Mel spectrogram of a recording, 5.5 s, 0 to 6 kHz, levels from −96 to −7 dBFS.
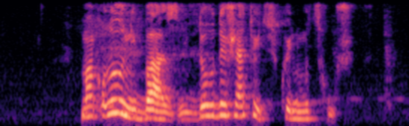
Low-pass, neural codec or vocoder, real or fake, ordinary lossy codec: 5.4 kHz; none; real; Opus, 64 kbps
